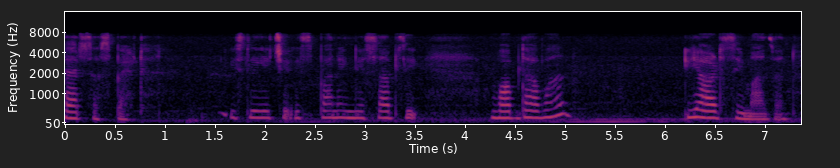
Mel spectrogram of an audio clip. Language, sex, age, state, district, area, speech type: Kashmiri, female, 45-60, Jammu and Kashmir, Bandipora, rural, spontaneous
